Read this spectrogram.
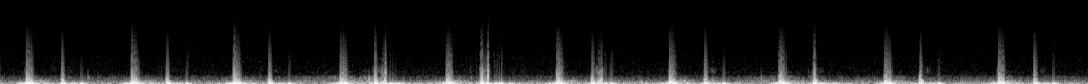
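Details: Self-recorded after an 8 km run, stethoscope at the point of maximum impulse over the apex: a loud, steady heartbeat about 55 a minute with a soft extra low thud after the second sound, a third heart sound (S3).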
